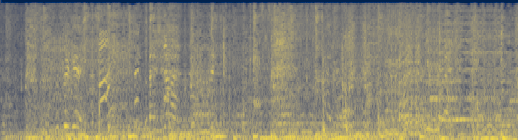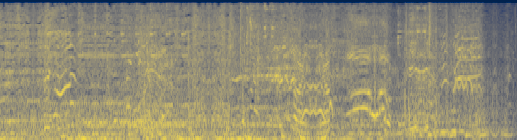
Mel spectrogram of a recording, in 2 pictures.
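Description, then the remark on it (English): Horses whinny and neigh amid a loud, crowded commotion in a movie scene with a carriage, with hooves clattering and indistinct voices shouting throughout, everything dense without a quiet moment. “Just for that specific scene, I was wondering, I know there was a scene in that movie where there's horses and stuff like that, and he's on a carriage.”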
